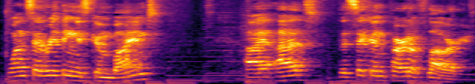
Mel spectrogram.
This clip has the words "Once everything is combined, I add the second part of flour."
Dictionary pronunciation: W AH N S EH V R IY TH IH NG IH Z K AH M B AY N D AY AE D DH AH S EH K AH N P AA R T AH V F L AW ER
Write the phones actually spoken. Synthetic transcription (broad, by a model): W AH N S EH V R IY TH IH NG IH Z K AH M B AY N D AY AE D DH AH S EH K AH N P AA R T AH V F L AW ER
